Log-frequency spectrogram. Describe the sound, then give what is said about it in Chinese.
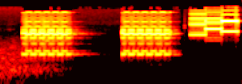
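A phone rings out twice in clear, trilling electronic bursts separated by a short pause during an outgoing call to a friend, followed by a brief, higher-pitched sequence of beeping tones. Loud, with no voices. “嘿，我现在就打个电话给他。”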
